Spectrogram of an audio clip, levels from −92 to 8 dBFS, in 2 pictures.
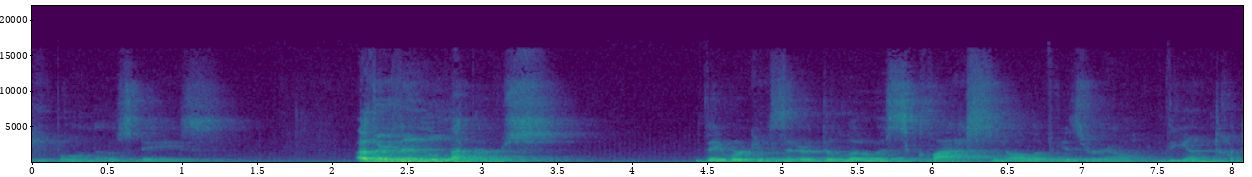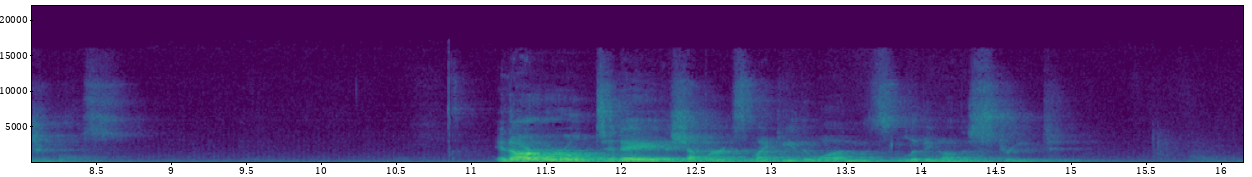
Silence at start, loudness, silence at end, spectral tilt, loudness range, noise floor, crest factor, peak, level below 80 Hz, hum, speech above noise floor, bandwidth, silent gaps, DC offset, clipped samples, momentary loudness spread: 0 s; -27 LUFS; 1.1 s; -6 dB/octave; 15 LU; -56 dBFS; 26 dB; -4 dBFS; -56 dBFS; none; 29 dB; 16 kHz; none; under 0.1%; under 0.1%; 21 LU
